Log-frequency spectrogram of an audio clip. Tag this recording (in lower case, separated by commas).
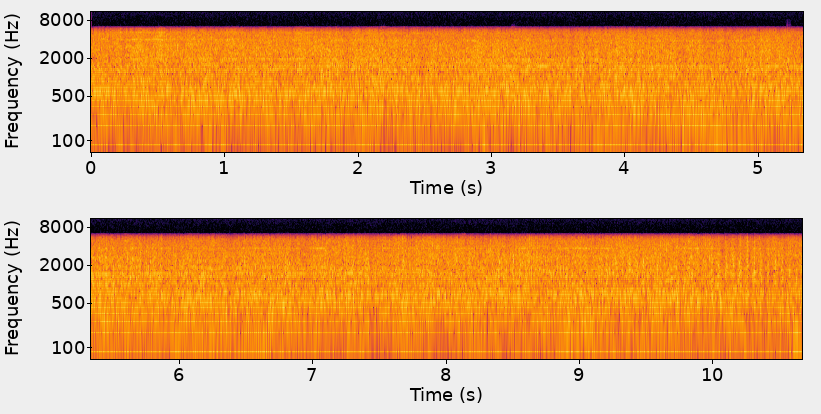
boat, ship, speedboat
